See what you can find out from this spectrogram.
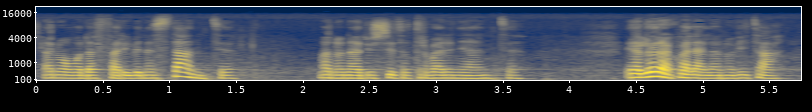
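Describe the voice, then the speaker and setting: A woman's voice: deep voice, fairly even intonation, brisk, mellow. A woman giving a dramatic reading of a first-person written testimony. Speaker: reader of a translated testimony.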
